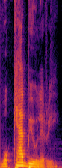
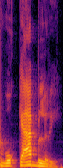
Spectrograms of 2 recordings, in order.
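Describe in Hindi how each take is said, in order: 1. 'cab' के बाद 'yu' की आवाज़ आती है। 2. 'cab' के बाद 'yu' की आवाज़ नहीं आती है। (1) "इट्स वोकैब्यूलरी" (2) "इट्स नॉट वोकैबलरी"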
